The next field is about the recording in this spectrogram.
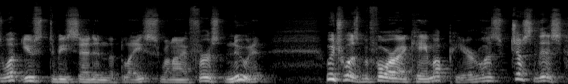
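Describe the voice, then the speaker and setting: A man voicing a chatty English gentleman in a storybook, recounting old country gossip in a halting, rambling, self-correcting way. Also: medium pitch. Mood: reminiscing. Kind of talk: acted dialogue in a read-aloud ghost story.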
